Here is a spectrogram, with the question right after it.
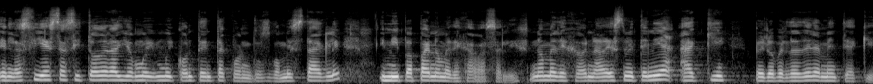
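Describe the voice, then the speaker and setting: A woman's medium-pitched voice with a dark, mellow tone, fairly even intonation, and a moderate pace. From Mexico. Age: 80s+. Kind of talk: interview answer.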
